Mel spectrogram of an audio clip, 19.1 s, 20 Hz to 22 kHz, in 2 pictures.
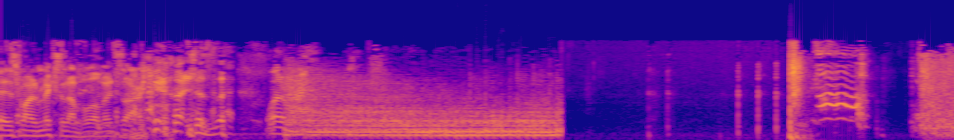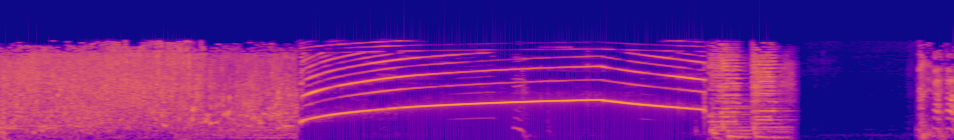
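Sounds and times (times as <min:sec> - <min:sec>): loud rushing noise: 0:02.8 - 0:05.6
siren wail: 0:12.5 - 0:16.6.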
